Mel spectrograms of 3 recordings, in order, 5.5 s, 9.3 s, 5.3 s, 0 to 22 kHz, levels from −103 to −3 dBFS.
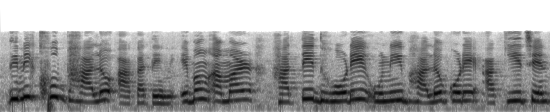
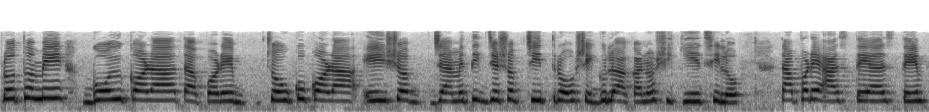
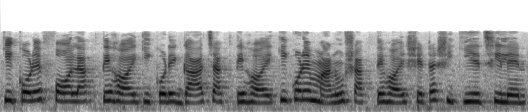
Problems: none marked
